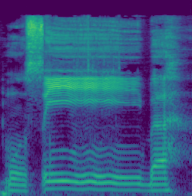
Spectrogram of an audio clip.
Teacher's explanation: Di belakangnya ada huruf yang berharokat kasroh, mau huruf apapun itu, kalau dia berharokat kasroh dan posisinya itu tepat berada di belakang huruf ya sukun, pasti dibaca panjang. Maka huruf shad dibaca panjang. Ini namanya mad tabi'i, panjangnya 2 harokat atau kira-kira 2 ketukan.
